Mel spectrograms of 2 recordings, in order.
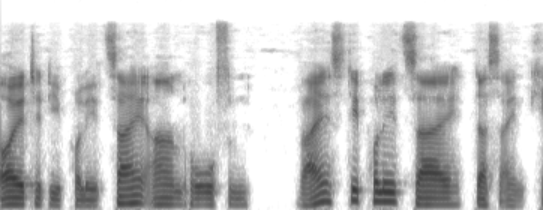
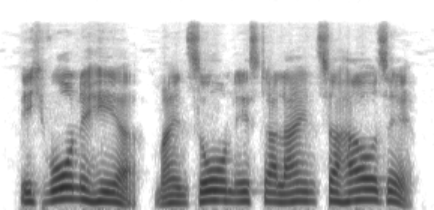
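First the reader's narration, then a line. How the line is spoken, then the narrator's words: Loud call. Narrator (German): ruft sie laut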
